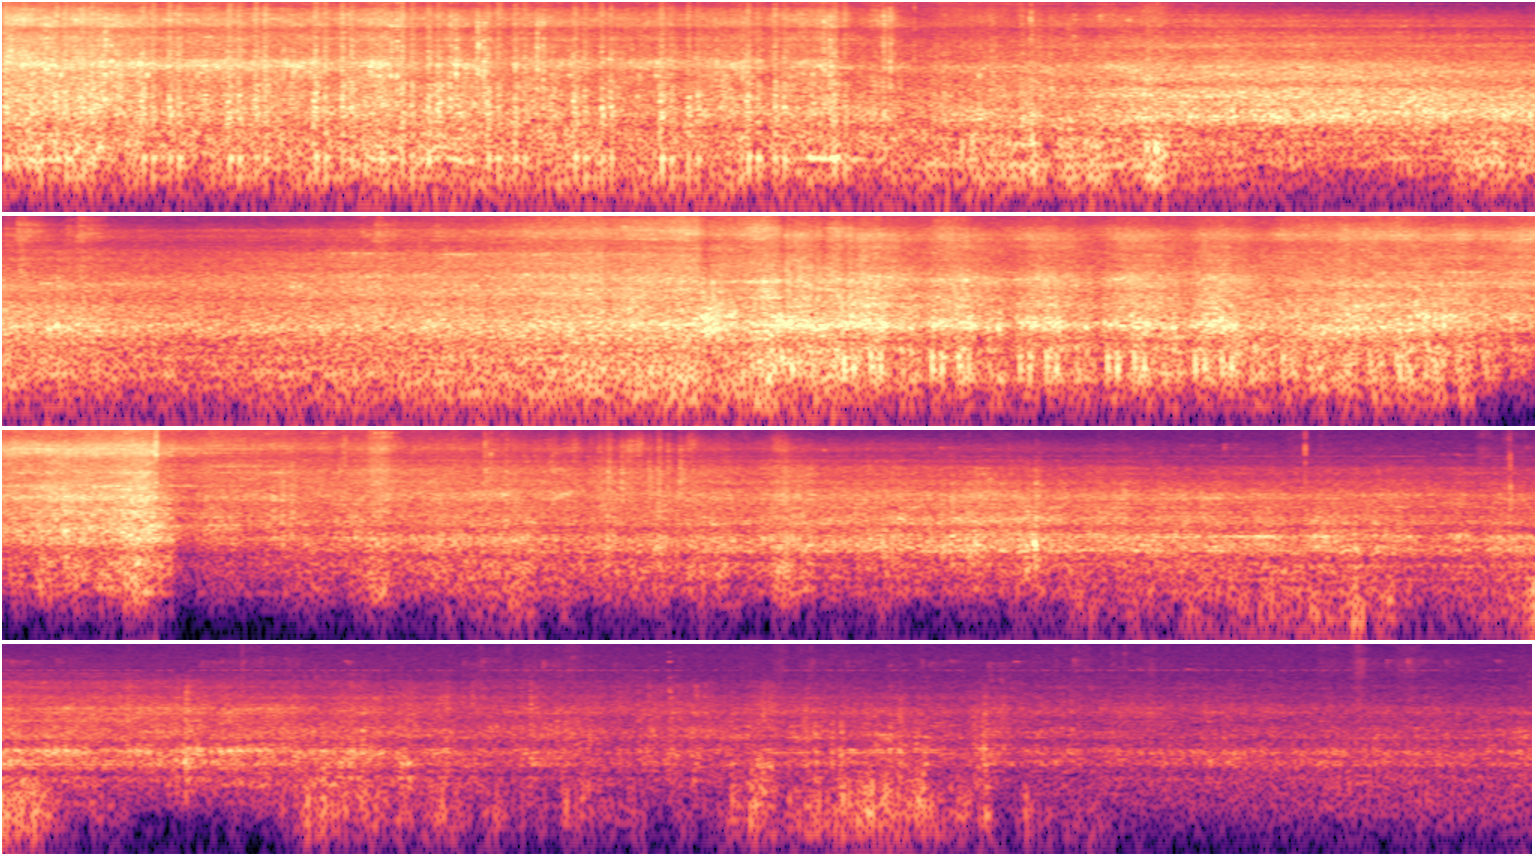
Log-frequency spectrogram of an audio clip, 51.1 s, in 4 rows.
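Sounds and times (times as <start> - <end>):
train wheels clattering on rails: 0.0 - 10.3, 15.5 - 34.4.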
